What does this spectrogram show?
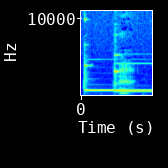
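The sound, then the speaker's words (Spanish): A doorbell chimes twice, two bright ringing tones struck about half a second apart, the second lingering and ringing out steadily, with no one talking over it. “Eso fue el timbre. Fue un timbre.”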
